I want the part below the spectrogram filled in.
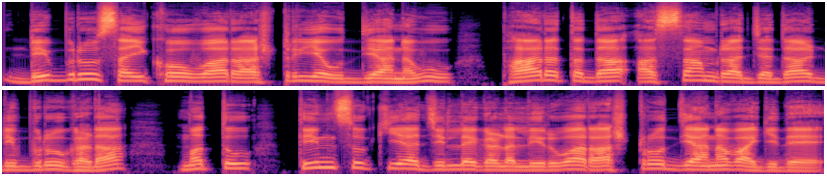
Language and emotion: Kannada, neutral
